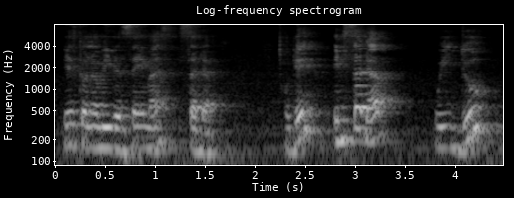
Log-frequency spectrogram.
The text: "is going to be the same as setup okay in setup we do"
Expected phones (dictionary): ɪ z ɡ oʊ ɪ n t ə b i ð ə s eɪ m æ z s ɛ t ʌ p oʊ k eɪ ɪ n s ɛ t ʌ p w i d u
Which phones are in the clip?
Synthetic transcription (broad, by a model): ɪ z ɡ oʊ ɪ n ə b i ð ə s eɪ m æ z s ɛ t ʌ p oʊ k eɪ ɪ n s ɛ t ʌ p w i d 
